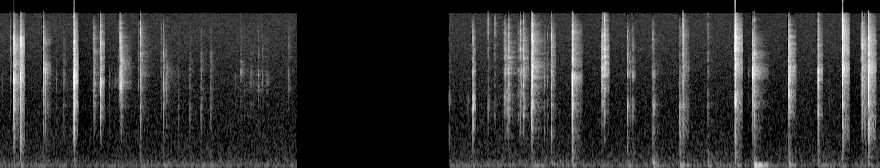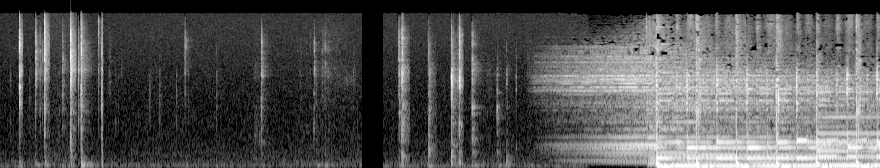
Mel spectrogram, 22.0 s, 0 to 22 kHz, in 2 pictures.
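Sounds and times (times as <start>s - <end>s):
plastic parts clicking together: 0.0s - 3.4s, 5.6s - 15.2s.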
